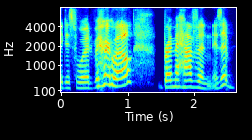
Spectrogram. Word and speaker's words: Bremerhaven: i can never say this word very well bremer heaven is it bremer heaven oh perfect i know you pronounce it very well i would say is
